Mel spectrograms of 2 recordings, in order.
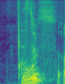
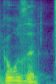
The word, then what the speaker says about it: Gose: Ist das, spricht man das auf Englisch auch Gose? Ich hätte jetzt Goose gesagt, ehrlich gesagt. Aber Goose ist ja eigentlich ganz, das wird, glaube ich, mit Doppel-O geschrieben, oder?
